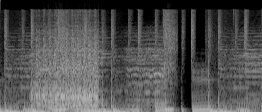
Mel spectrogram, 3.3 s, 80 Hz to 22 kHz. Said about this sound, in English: Make sure I'm lined up with 5/8 of an inch seam allowance and sew to that last dot.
